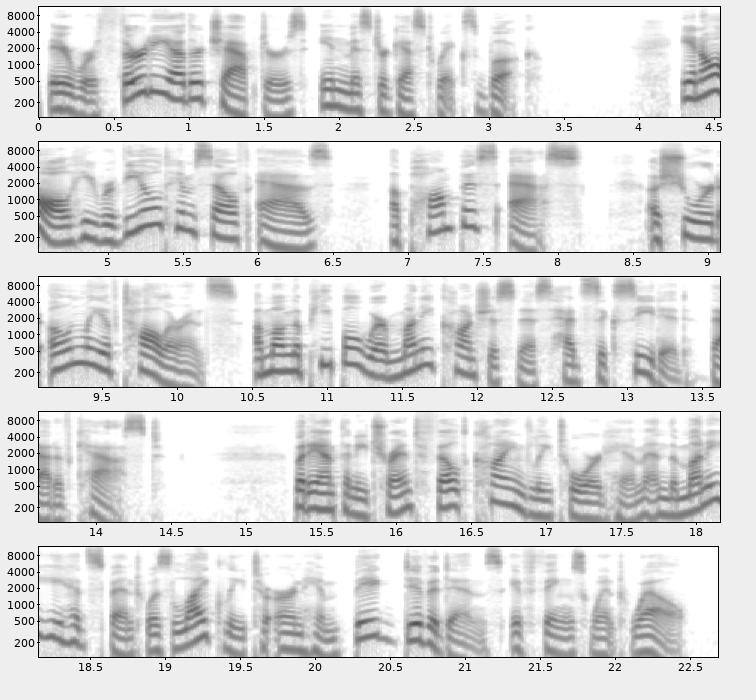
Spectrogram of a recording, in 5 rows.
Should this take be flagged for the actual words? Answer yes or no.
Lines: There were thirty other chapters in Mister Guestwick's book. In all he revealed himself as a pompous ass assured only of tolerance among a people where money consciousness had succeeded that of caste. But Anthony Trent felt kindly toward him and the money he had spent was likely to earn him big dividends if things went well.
no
